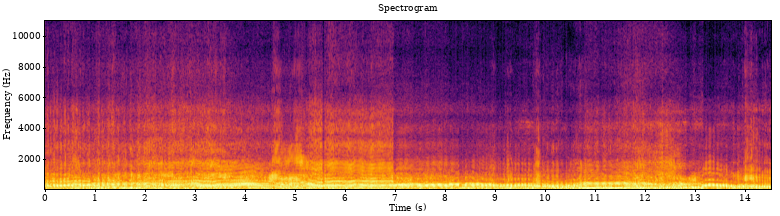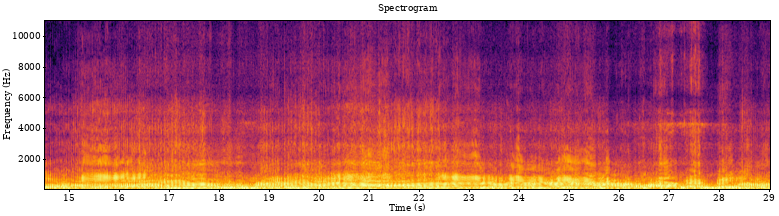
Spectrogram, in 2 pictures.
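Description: Pit bike engine heard close up from the bike carrying the camera, revving hard with its pitch rising and falling over and over as the throttle opens and closes.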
